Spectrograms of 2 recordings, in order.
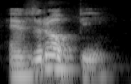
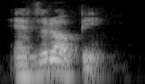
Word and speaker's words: Ευρώπη: To see an example of it pronounced like V, we said this is less common, but it still happens. We have Europe, Ευρώπη, Ευρώπη. – Ευρώπη.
